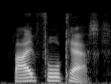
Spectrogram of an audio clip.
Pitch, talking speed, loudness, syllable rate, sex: 145 Hz, 160 wpm, -17 LUFS, 3.0 syllables/s, male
